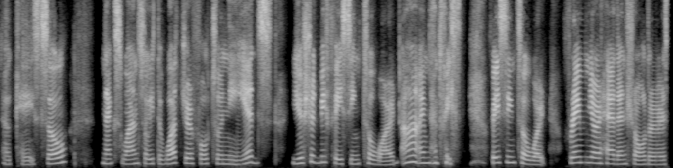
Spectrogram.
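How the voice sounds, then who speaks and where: A Filipina woman with a Filipino accent talks slowly and hesitantly through an online tutorial, mixing English with Tagalog. Her voice is bright and forward, and it sounds close and dry, with no room around it. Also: a little high, dry recording, low-quality recording. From Philippines. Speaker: vlogger. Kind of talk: casual screen-share tutorial.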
